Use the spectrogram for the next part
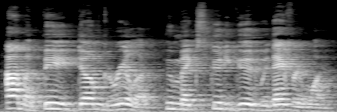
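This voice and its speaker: A woman's voice: lowish voice, lively intonation, normal speed, bright, forceful tone, reverberant. A woman reading a storybook, voicing a mocking schoolboy bully who hoots and jeers like a gorilla. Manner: jeering, exaggerated hooting.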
